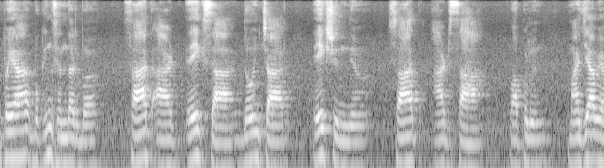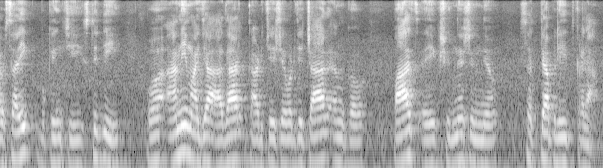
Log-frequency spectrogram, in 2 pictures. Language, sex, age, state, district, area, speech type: Marathi, male, 60+, Maharashtra, Thane, rural, read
